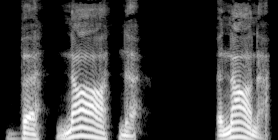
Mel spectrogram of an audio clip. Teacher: And this is like a neutral vowel sound. And it's commonly found in the unstressed syllables in words. Right? So best example I can give you is the word banana. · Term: schwa sound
